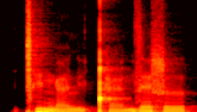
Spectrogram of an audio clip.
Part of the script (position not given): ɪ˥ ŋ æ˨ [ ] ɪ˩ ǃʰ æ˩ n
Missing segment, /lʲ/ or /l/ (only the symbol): l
